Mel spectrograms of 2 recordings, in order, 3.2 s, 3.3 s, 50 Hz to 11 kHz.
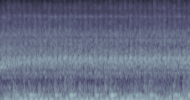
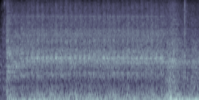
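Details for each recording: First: Diesel that had no base oil pressure (low-pressure regulator found stuck) and was a no-start, first start: rough running with irregular pops about four a second, seemingly from the intake. The tone changes once oil pressure comes up; cause unconfirmed. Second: 550 crane-body bucket truck diesel, in for no base oil pressure, low-pressure oil pump pulled: cranks briefly, fires and settles into a steady, even diesel clatter at idle; the injectors sound good and it is pumping oil.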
